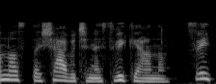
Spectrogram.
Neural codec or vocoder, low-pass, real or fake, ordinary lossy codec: none; 7.2 kHz; real; AAC, 48 kbps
